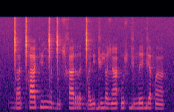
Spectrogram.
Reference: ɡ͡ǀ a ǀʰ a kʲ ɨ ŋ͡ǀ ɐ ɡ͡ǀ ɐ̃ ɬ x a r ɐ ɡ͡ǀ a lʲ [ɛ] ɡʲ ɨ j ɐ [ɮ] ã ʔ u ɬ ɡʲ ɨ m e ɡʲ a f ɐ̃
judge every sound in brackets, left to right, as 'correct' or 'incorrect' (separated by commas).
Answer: incorrect, correct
